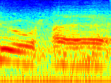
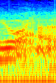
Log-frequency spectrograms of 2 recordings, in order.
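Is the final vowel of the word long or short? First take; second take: long; short. First: The final vowel is drawn out long. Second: The final vowel is cut short. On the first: The speaker calls it wrong. "مش يوحى ... ليش مد" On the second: The speaker calls it right. "لم تحذف حرف"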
